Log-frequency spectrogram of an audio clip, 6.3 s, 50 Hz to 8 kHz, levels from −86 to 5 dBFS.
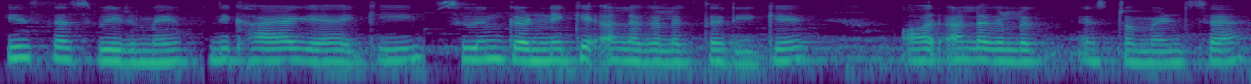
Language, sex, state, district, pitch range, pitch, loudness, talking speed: Hindi, female, Uttar Pradesh, Etah, 195-220 Hz, 205 Hz, -35 LUFS, 170 wpm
